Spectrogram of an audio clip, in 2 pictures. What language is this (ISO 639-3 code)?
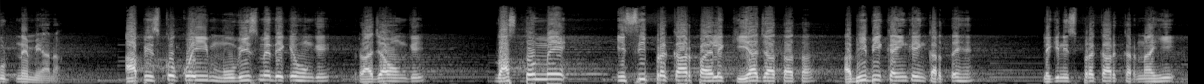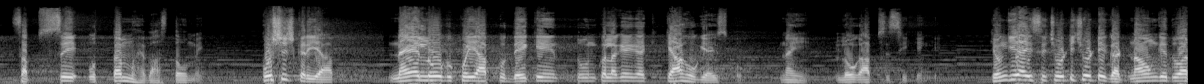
hin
